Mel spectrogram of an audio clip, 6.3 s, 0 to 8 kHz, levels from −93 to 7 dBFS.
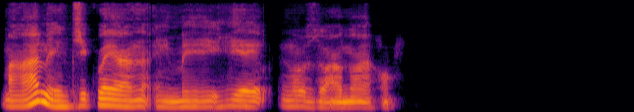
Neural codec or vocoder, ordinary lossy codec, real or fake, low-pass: codec, 24 kHz, 1 kbps, SNAC; none; fake; 7.2 kHz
